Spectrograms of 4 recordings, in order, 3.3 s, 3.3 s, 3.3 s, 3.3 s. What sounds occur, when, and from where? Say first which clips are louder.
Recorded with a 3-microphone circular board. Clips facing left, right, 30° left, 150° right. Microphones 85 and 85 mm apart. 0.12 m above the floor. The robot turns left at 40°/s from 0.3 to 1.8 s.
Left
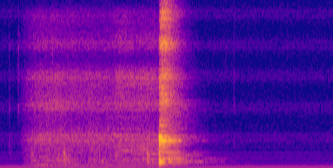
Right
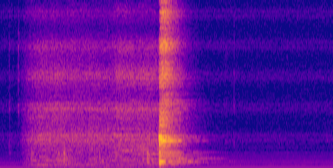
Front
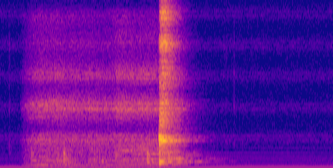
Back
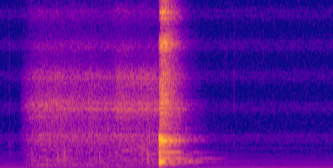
1.6 s a snare drum: even, back 3 dB; 160° left, 0.7 m; by 1.8 s 155° left, 0.7 m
